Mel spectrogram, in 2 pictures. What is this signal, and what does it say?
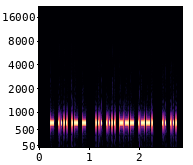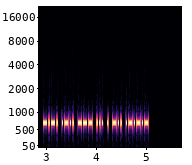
Morse code, heard as a keyed tone, about 48 wpm, 700 Hz. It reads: THAT SHOP IS CLOSED.
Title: Sentences from Top 1600 Words 45wpm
